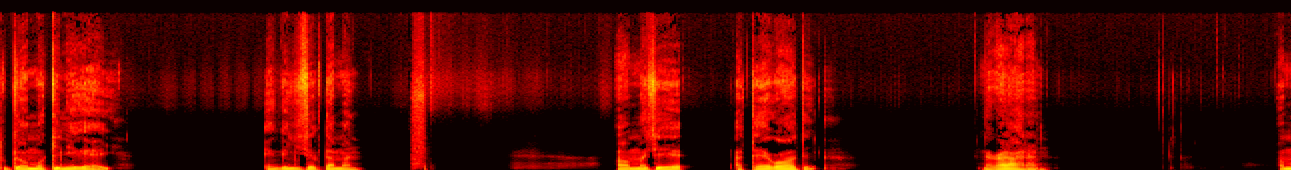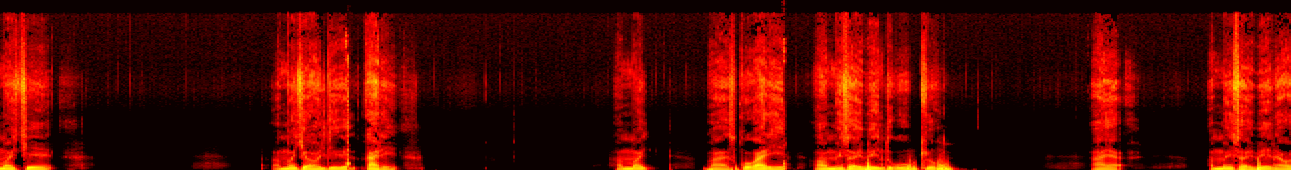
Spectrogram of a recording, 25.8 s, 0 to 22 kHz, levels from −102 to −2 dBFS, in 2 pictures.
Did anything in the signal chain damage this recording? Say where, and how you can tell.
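Yes: damaged data in a compressed stream at the codec stage, with brief glitches at 4.07, 16.36, 20.73 and 23.77 s, each a few tens of milliseconds. Corrupt frames lose decoder sync, which shows as broadband smears on the spectrogram and waveform discontinuities.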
